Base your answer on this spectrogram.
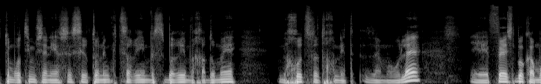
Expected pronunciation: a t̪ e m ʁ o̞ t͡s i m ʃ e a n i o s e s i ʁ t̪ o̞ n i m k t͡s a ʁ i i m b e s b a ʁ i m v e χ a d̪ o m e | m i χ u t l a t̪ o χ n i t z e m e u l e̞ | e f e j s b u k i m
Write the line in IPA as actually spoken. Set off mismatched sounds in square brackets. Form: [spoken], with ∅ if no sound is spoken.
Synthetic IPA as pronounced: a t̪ e m ʁ o̞ t͡s i m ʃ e a n i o s e s i ʁ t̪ o̞ n i m k t͡s a ʁ i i m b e s b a ʁ i m v e χ a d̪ o m e | m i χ u [t͡s] l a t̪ o χ n i t z e m e u l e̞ | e f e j s b u k [a] m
